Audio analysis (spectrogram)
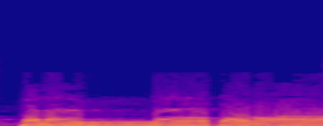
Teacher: وأما الكساء إذا وقف يقف هكذا فلما ترى بإمالة الهمزة مع الألف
